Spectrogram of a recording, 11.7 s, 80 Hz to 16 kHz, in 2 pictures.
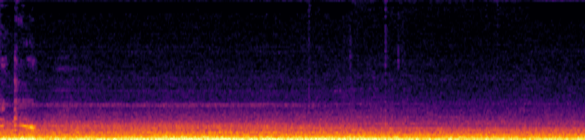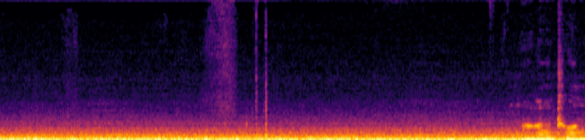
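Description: Car with an MT82 manual gearbox and a Stage 3 setup accelerating in second gear, giving a steady low engine drone throughout under a voice speaking.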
